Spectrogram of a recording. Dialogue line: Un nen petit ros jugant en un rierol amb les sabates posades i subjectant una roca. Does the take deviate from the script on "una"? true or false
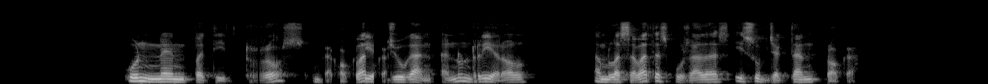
true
